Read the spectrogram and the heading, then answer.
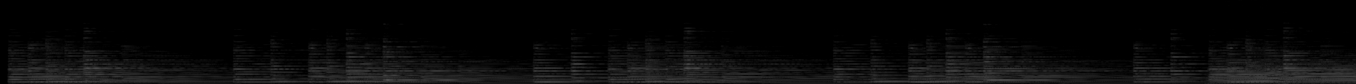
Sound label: trombone; bass clef or bb treble clef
